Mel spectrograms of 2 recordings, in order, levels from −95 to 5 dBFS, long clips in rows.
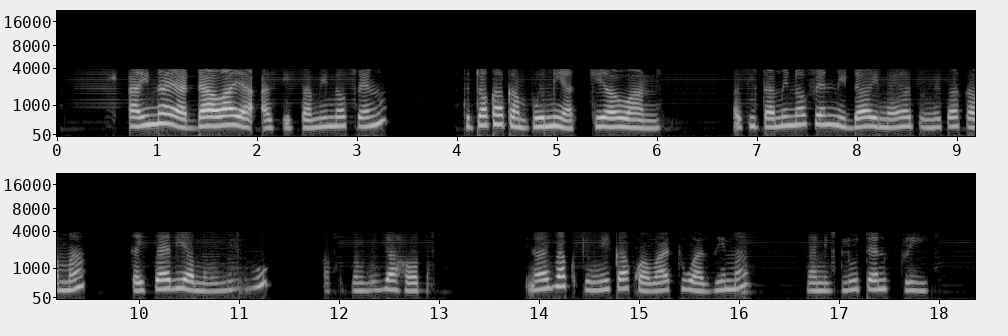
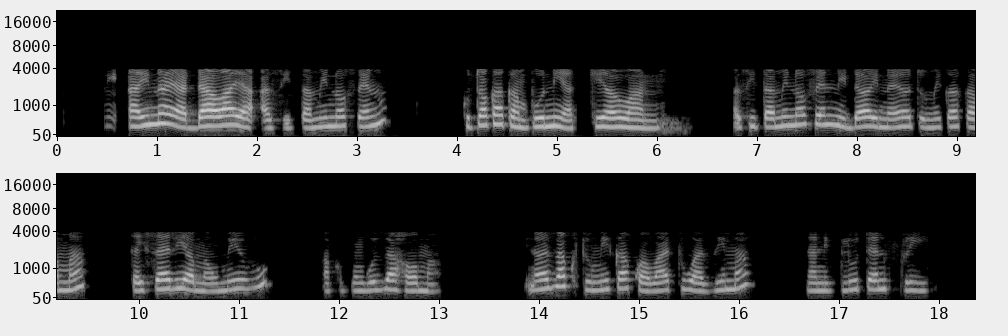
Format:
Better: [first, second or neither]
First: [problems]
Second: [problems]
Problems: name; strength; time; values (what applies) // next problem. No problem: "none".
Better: second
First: noise reduction (neural separator model SepFormer WHAM!)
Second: none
